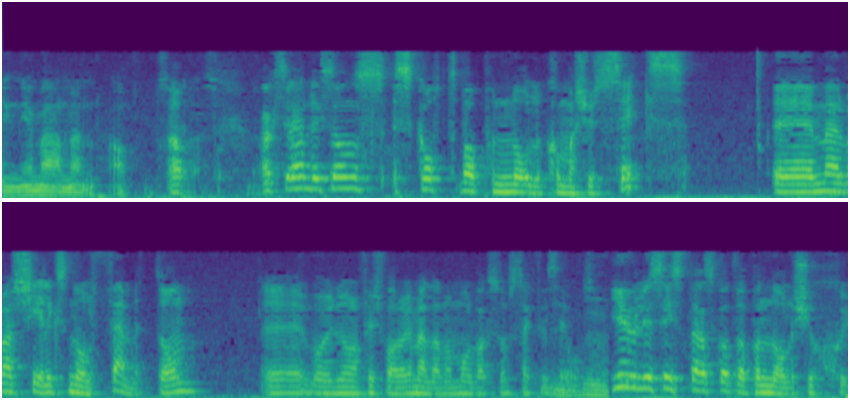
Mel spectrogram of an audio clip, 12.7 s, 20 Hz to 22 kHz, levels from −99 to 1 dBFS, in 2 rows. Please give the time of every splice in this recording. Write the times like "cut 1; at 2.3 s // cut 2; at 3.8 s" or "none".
cut 1; at 10.9 s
